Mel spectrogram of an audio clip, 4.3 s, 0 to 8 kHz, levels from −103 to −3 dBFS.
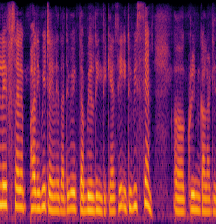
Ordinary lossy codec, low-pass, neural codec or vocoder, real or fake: none; none; codec, 16 kHz, 2 kbps, X-Codec, WavLM features, trained on Multilingual LibriSpeech; fake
